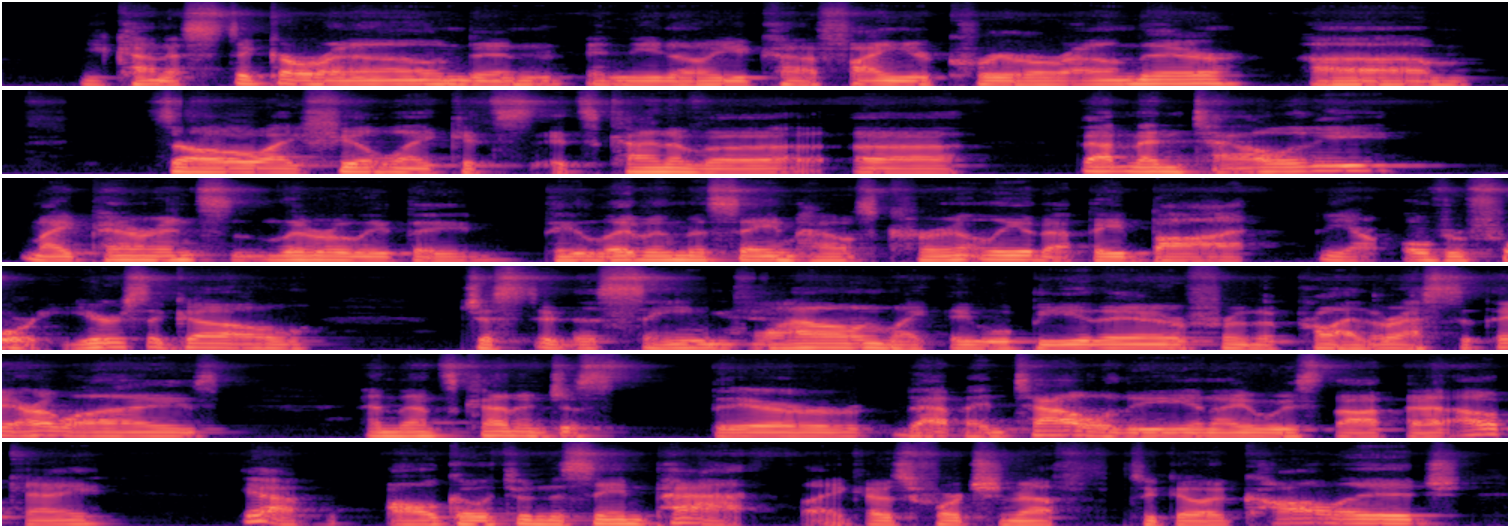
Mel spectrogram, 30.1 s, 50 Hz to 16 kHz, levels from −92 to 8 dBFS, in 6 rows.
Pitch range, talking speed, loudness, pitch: 115-135 Hz, 195 wpm, -23 LUFS, 125 Hz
